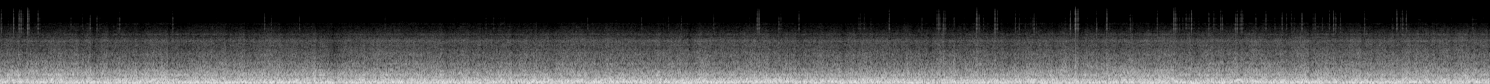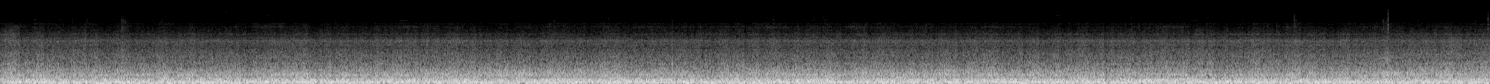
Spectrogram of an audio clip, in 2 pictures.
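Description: Steady low rumble and rushing noise inside the passenger cabin of an E5 series Shinkansen running on the line, with no change in pace. A scatter of faint light clicks rides over it for several seconds a third of the way in.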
